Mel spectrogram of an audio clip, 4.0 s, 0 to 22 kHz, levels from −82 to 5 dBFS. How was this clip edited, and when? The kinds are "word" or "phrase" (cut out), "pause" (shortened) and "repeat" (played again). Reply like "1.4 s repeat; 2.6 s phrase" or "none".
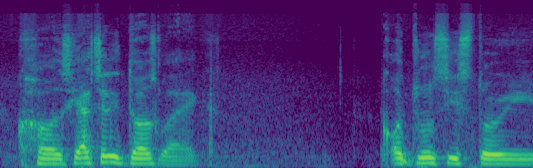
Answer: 1.2 s word; 2.9 s word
